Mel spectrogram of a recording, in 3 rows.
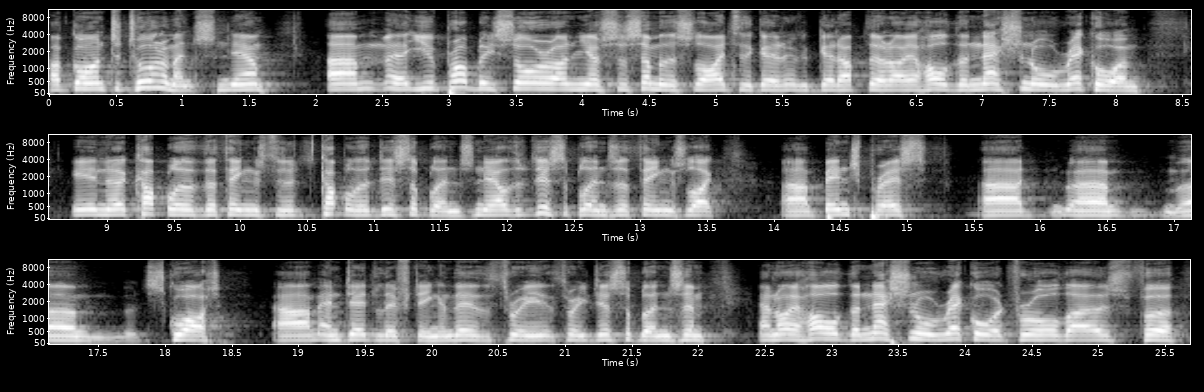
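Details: Parkinson's disease diagnosed February 2022, about three years earlier, in an adult man receiving speech pathology; reading aloud leaves him out of breath. Hypokinetic dysarthria with stammering.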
